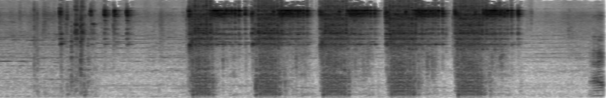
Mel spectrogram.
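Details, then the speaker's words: Allen's Super EZ chainsaw with Walbro HDC carb, first start attempt with fresh gas: five hard cord pulls, brief rasps, never catches; fuel spurting from the carb, engine flooded, likely from a previous carb job. "Alright, now she's not gonna run. That's way too much fuel. You heard it tried. But I think it's flooded."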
